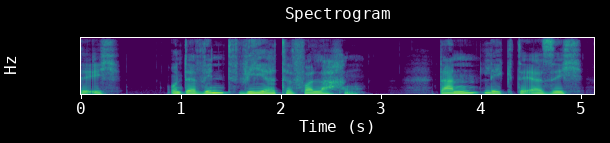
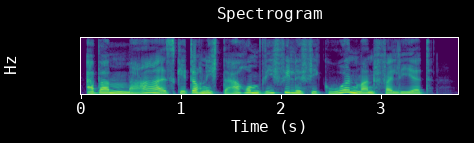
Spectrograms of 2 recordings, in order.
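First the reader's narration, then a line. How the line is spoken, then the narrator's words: Plain. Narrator (German): sagte ich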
